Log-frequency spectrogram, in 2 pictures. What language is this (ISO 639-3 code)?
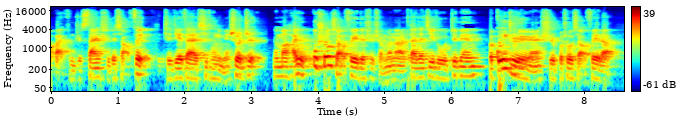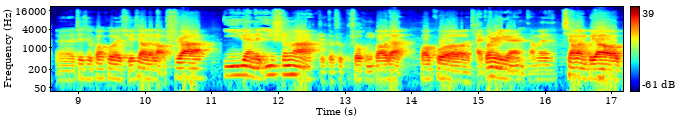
zho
